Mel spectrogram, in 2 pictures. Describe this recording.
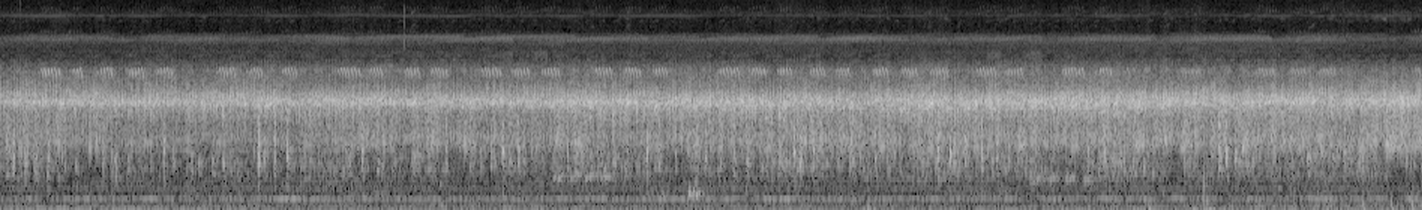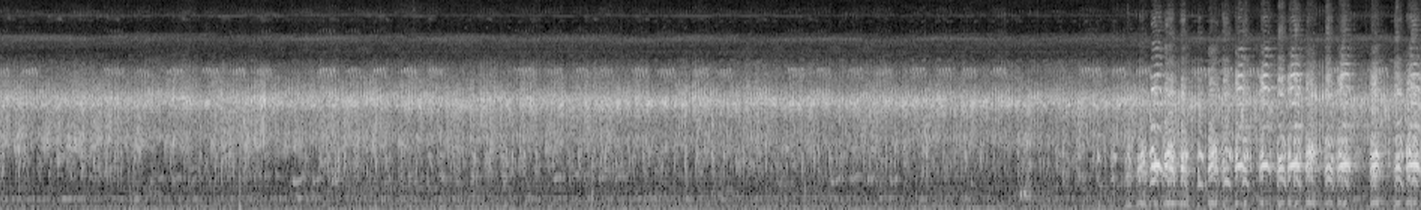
Frogs chirping, Ecological pool, Various frogs chirping, Goose calls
